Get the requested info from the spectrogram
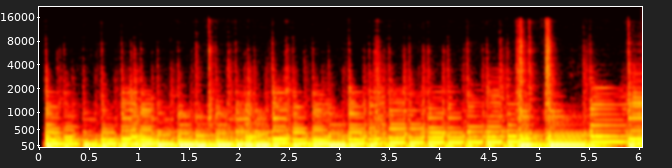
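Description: Jazz quartet's instrumental intro led by a plucked upright double bass playing a low, steady line under chords and sharp percussive accents. It settles on a held chord near the end.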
